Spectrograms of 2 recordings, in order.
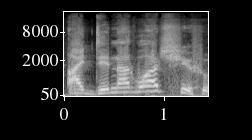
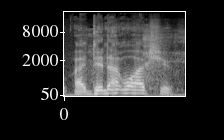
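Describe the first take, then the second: First: Indignant denial. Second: Said through a laugh; laughing denial. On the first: Defending himself against a teasing accusation. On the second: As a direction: deny it while cracking up. Repeats the denial while laughing. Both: Real, not acted.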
